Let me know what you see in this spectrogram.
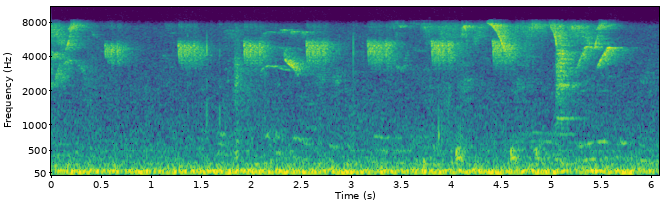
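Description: Faint birdsong: a run of short high chirps, a little over one a second, with a couple of falling sweeping calls near the end, over a low steady outdoor rumble.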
